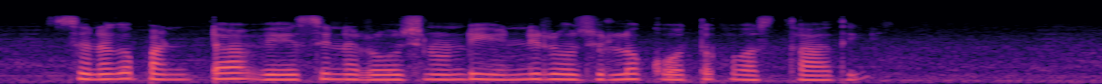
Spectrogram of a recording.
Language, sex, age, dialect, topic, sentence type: Telugu, female, 18-24, Utterandhra, agriculture, question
